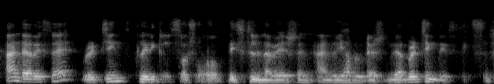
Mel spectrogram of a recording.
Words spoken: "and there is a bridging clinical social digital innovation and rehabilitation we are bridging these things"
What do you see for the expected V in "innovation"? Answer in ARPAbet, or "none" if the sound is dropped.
V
